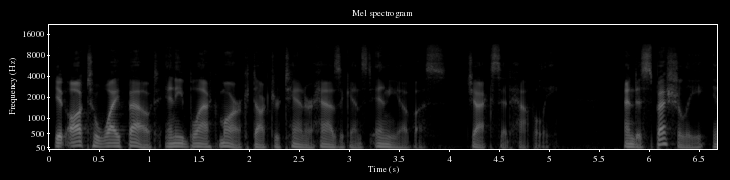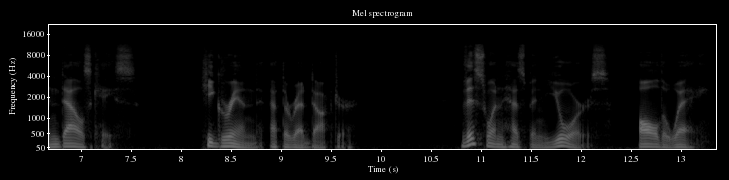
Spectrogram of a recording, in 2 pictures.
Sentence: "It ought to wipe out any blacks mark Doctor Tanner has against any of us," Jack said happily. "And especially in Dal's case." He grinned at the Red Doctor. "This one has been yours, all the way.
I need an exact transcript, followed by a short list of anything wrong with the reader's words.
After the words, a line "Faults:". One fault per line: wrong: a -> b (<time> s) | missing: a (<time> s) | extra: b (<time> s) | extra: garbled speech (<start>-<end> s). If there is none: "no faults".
"It ought to wipe out any black mark Doctor Tanner has against any of us," Jack said happily. "And especially in Dal's case." He grinned at the Red Doctor. "This one has been yours, all the way.
Faults:
wrong: blacks -> black (1.4 s)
